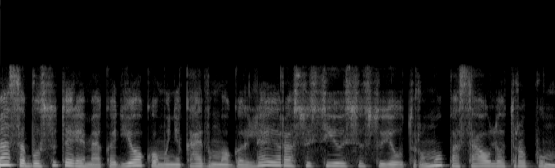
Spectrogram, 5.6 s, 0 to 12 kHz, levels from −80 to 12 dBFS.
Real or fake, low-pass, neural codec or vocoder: real; 7.2 kHz; none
